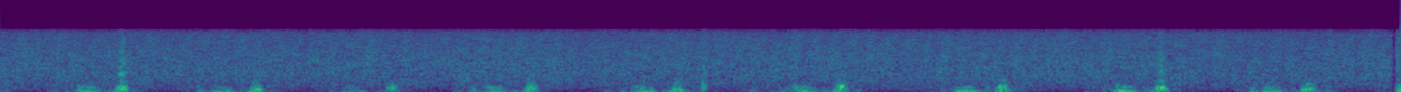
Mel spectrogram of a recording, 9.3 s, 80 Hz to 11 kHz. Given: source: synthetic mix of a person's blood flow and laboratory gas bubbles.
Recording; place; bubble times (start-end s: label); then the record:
Doppler ultrasound of blood flow; precordium
4.67-4.72 s: bubbles
From the record:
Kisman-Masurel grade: 113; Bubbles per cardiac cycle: 1 to 2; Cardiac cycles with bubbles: 1 to 10%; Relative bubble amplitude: loud (0.450 to 0.775); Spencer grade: 1 (occasional bubble signal discernible with the cardiac motion signal, with majority of cardiac periods free of bubbles); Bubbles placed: only in the low amplitude regions of the cardiac cycle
